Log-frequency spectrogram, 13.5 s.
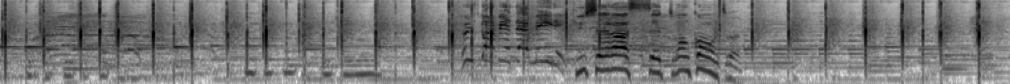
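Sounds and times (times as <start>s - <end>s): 
rhythmic hand clapping at a religious gathering: 0.0s - 13.4s
speech: 7.8s - 10.0s.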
